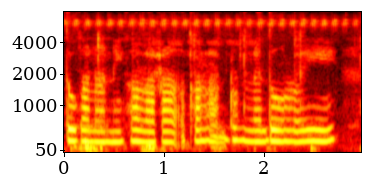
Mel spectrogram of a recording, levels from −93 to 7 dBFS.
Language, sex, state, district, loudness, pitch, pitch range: Chakma, female, Tripura, Dhalai, -17 LUFS, 240 Hz, 230-245 Hz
